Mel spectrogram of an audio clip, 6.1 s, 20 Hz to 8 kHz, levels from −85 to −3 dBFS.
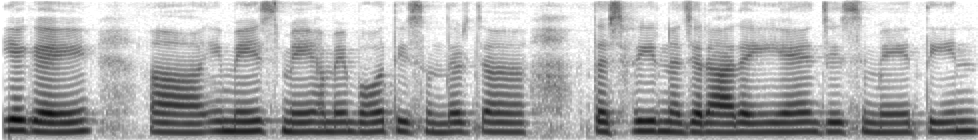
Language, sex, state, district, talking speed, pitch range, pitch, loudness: Hindi, female, Uttar Pradesh, Muzaffarnagar, 175 wpm, 195-210 Hz, 200 Hz, -18 LUFS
